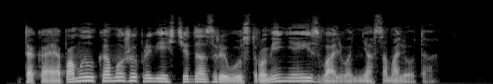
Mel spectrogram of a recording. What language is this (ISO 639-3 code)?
bel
